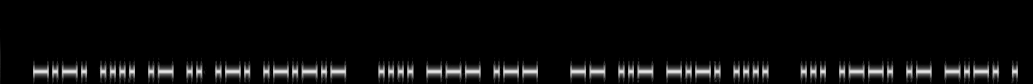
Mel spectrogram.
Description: Morse code, heard as a keyed tone, about 25 wpm, 600 Hz. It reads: CHAIR. HOW MUCH SPACE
